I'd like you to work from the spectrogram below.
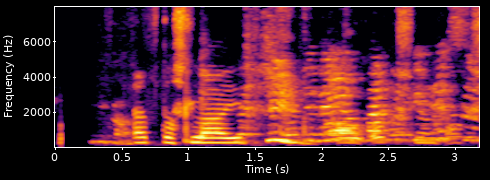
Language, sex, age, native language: Icelandic, male, 10, Icelandic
